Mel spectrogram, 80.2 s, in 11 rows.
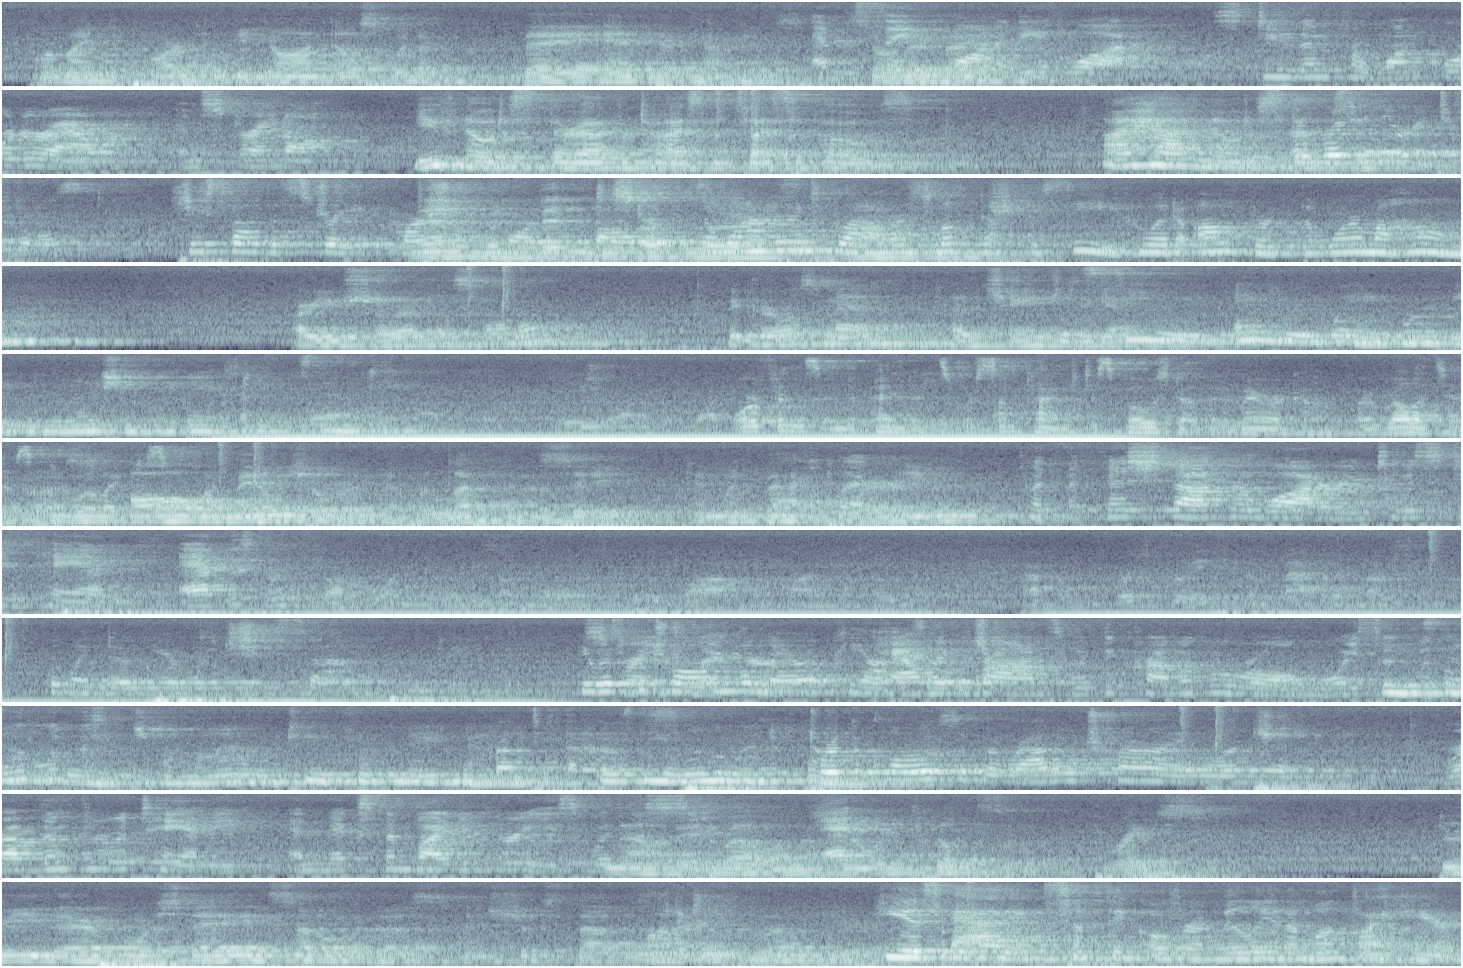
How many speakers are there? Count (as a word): ten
